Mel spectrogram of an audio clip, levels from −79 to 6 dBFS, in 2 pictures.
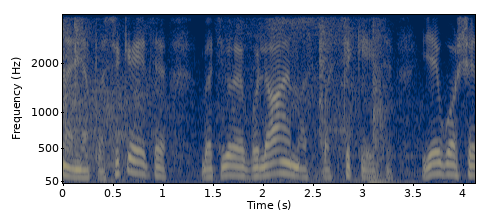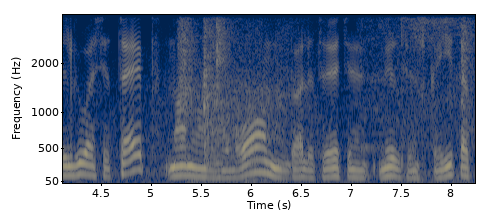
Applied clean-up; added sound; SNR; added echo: none; Sliding door; 12 dB; none.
